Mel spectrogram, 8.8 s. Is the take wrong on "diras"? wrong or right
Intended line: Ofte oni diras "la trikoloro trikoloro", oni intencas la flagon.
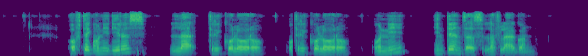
right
